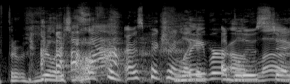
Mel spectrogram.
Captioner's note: group laughs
